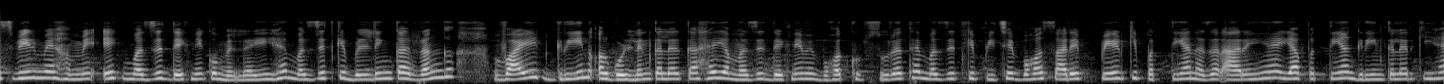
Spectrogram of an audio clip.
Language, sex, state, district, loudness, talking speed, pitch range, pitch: Hindi, female, Bihar, East Champaran, -21 LUFS, 195 wpm, 235-275 Hz, 255 Hz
